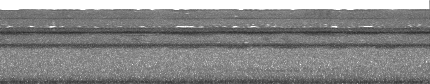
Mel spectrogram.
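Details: Crickets on a New England summer night forming a steady, unbroken high-pitched chorus, with layered continuous trilling bands and no pauses, over a faint low rumble in the background.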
